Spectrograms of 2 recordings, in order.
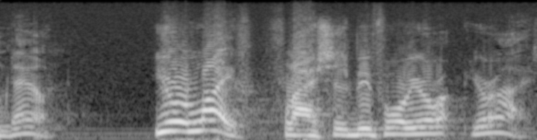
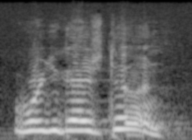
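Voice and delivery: much higher, curious acted question; high-pitched concern; 8 semitones higher than usual. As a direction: ask with a high lilt.

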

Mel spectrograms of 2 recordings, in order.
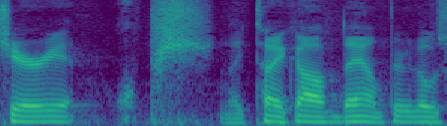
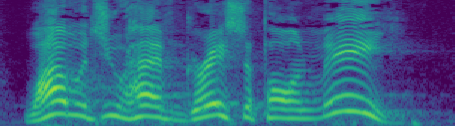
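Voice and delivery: higher, louder wondering; wondering plea; 7 semitones higher, 7 dB louder than usual. Acted. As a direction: ask in disbelief. Ruth asking Boaz.

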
